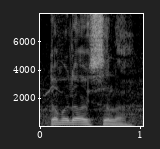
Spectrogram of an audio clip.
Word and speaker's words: Domodossola: Remember the pronunciation, Grand. Domodossola.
